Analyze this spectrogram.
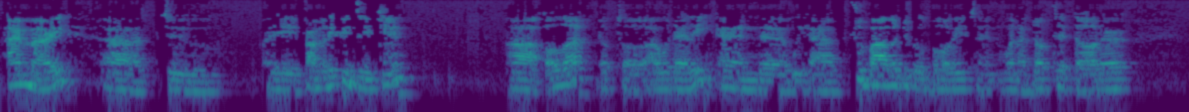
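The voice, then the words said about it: African accent mixed with American. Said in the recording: “my accent, if you're wondering, is somewhere from Africa, mixed with Jersey and 20 years of Omaha”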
